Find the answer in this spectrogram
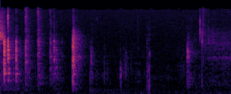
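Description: A quick run of light clicks and taps, close together at first, then slowing and thinning out, as a pen is set down and a tennis racket is picked up at a counter.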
